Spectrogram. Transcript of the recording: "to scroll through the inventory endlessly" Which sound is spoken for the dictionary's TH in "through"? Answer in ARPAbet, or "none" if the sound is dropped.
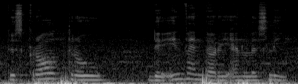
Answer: T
